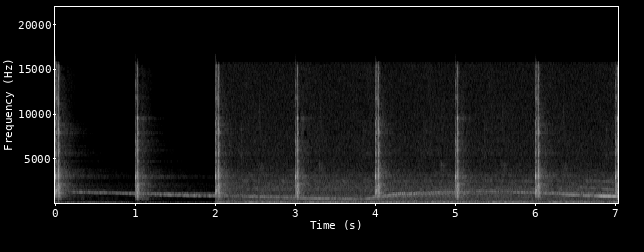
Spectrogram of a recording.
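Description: A clock ticking once a second, each tick ringing briefly. Under it a single tone slides slowly down, rises again about four seconds in, and slides down once more, and a low background noise comes in about two seconds in.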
